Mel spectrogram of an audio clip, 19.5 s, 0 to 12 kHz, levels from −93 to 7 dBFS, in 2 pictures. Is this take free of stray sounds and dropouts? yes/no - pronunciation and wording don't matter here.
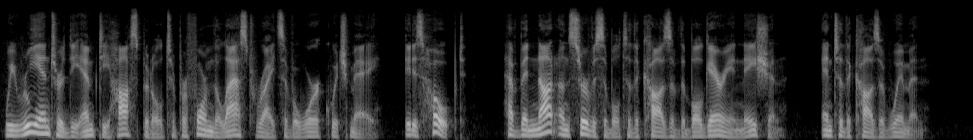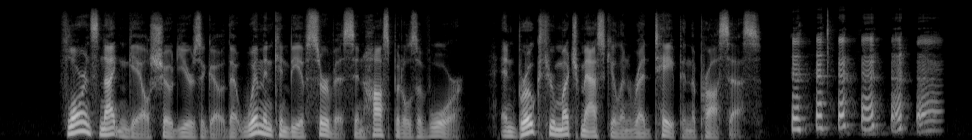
no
